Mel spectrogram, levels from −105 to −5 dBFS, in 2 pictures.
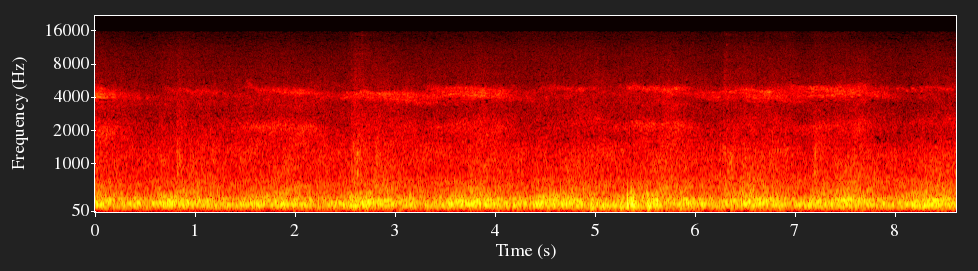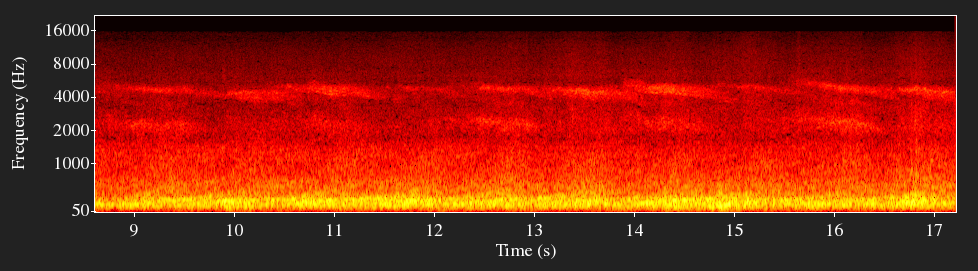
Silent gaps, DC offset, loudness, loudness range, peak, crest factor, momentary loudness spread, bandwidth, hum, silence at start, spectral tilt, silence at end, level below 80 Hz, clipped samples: none; under 0.1%; -34 LUFS; 3 LU; -16 dBFS; 16 dB; 6 LU; 12.5 kHz; none; 0 s; -8.5 dB/octave; 0 s; -64 dBFS; under 0.1%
